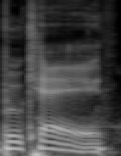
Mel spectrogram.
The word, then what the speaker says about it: bouquet: It's pronounced bouquet. It's bouquet. Don't bring your fancy French bucket into my house.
